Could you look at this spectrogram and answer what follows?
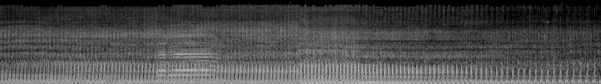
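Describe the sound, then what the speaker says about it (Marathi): A 6.5 HP diesel farm machine engine runs steadily with a dense, continuous rattling drone that stays loud and close throughout. "ही आपली डिझेल मशीन आहे"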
